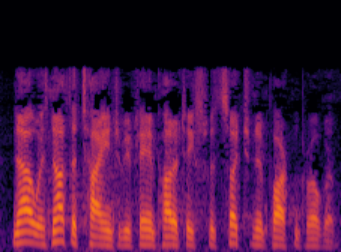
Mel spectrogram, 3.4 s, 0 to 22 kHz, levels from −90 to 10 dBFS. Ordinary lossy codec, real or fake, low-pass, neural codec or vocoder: none; real; 7.2 kHz; none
